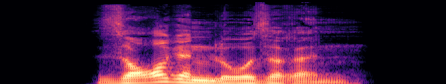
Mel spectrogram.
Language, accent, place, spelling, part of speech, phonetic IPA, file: German, Germany, Berlin, sorgenloseren, adjective, [ˈzɔʁɡn̩loːzəʁən], De-sorgenloseren.ogg
- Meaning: inflection of sorgenlos: 1. strong genitive masculine/neuter singular comparative degree 2. weak/mixed genitive/dative all-gender singular comparative degree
